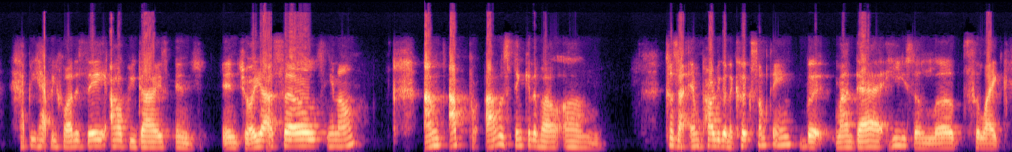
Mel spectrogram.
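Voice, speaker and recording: A soft-spoken woman has a very deep, low pitch. She talks at a moderate pace. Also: ordinary pitch variation. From US Northeast (New York, Harlem). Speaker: live streamer. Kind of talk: casual live stream chat. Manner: soft-spoken, talking low.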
